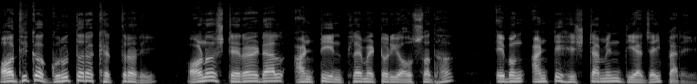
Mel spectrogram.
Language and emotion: Odia, neutral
